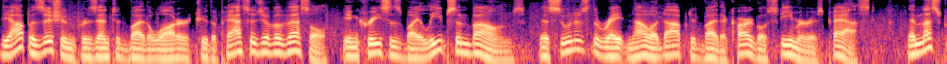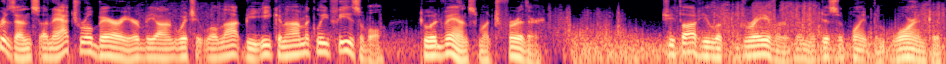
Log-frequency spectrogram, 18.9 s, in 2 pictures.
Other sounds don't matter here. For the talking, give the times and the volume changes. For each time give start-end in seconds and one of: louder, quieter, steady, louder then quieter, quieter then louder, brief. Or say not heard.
0.0-14.9 steady
16.1-18.8 brief.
